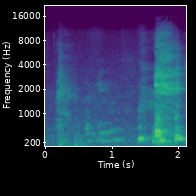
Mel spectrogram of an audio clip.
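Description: A person coughing, with loud coughs near the end.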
